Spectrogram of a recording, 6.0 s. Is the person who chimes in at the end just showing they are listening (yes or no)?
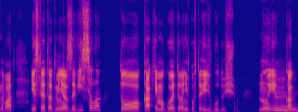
yes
